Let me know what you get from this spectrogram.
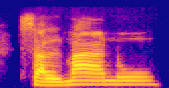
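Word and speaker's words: سلمانُ: Ya, bacanya adalah harokat biasa bukan tanwin. Sulaimanu. Ada Utsman, ya di situ ada Utsmanu, ada Salmanu, ada Maryamu, ya, nggak boleh Maryamun, nggak boleh Maryamu.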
